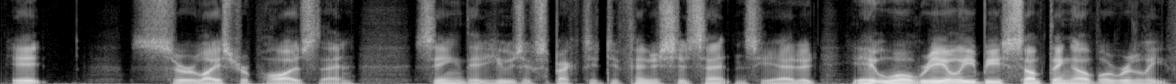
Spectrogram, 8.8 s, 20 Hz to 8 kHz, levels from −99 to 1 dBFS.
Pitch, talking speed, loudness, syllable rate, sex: 90 Hz, 165 wpm, -21 LUFS, 5.0 syllables/s, male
